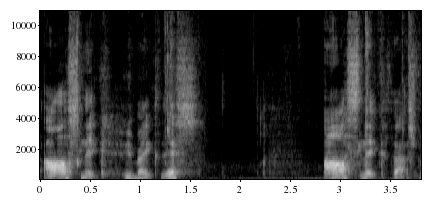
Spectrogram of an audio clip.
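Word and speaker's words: Arçelik: But, you know, marketing sells vacuums, and Beko, or actually there's a company called Arslick who make this. Arslick, that's right. No, not spelled like that.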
